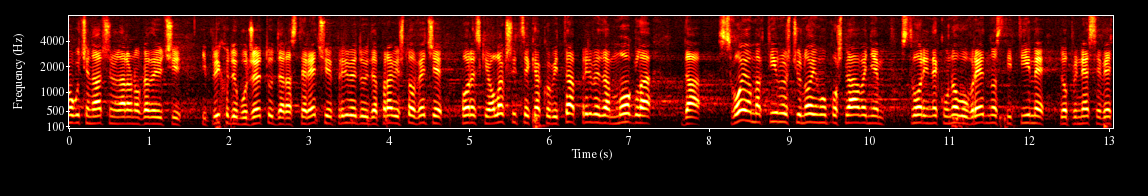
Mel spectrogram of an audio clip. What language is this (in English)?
Serbian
